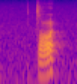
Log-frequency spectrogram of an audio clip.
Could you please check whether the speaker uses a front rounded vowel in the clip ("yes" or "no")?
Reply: no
